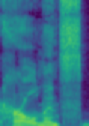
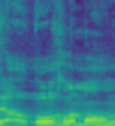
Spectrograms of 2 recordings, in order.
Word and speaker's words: Hors le Monde: For English, I would pronounce it Hurlmans, but I know that's not correct. Yeah, it's Hors le Monde, like, you know, Howlings.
